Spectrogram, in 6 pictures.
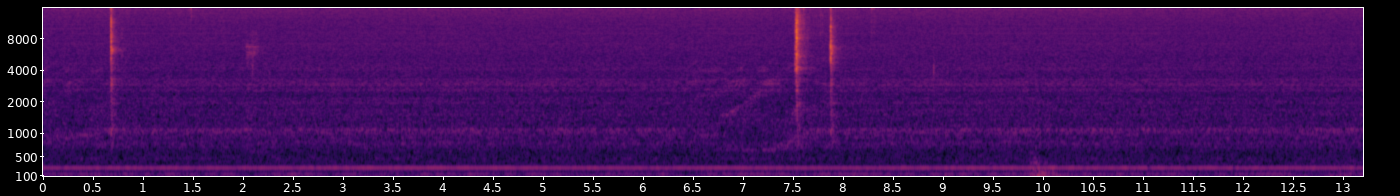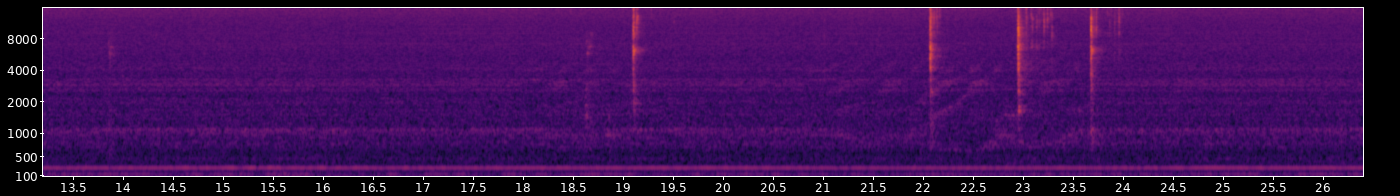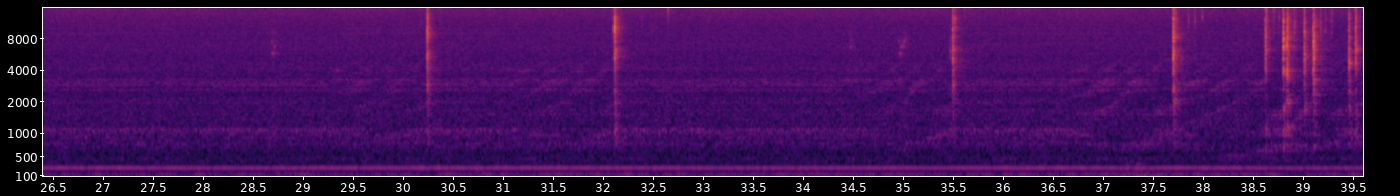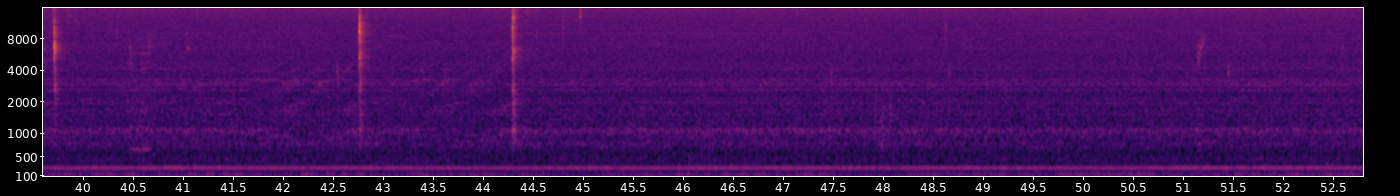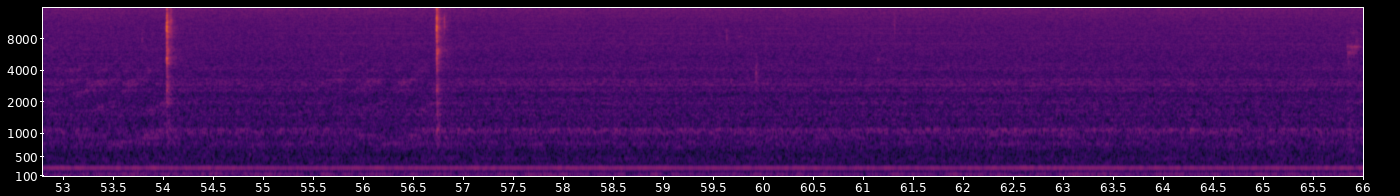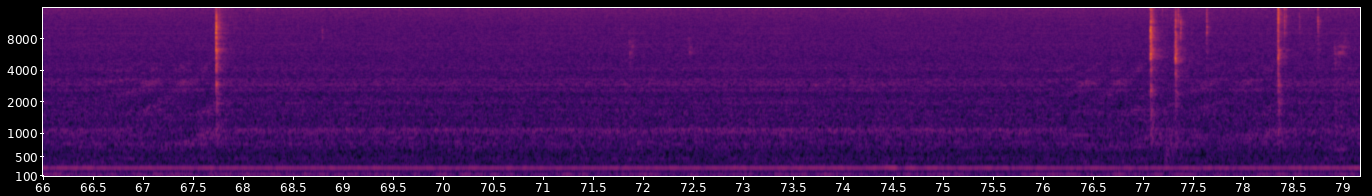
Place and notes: Poznan, living room - radiator language when set to 4
radiator makes a whole array of sounds - a high pitched whine, modulated swoosh, squirts and cracks + you get to hear evening rumble form other apartments.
